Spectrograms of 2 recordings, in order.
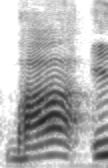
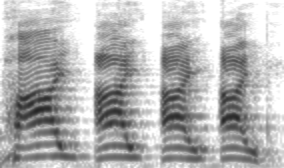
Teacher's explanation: এই আইটাকে বলে যৌগিক স্বরধ্বনি। কিছু কিছু স্বরবর্ণ আছে পাশাপাশি দুইটা বসছে, আলাদা উচ্চারণ করা যায় না, একটার মতো উচ্চারিত হয়, তাকে আমরা বলবো যৌগিক স্বরধ্বনি।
